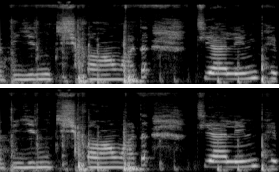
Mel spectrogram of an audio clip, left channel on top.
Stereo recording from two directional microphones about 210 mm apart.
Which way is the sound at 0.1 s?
10° right (ahead or behind).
